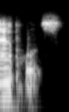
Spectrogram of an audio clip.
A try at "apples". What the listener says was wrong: Instead of apples, give me an L. Apple. Apples. Use your tongue at the top of the mouth. Apple. Apples.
